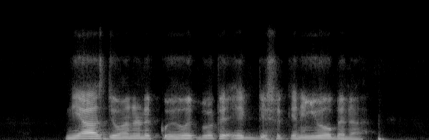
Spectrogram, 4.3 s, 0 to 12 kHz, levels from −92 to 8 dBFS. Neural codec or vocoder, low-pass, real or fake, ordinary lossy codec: codec, 16 kHz, 1.1 kbps, Voila-Tokenizer; 7.2 kHz; fake; Opus, 32 kbps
